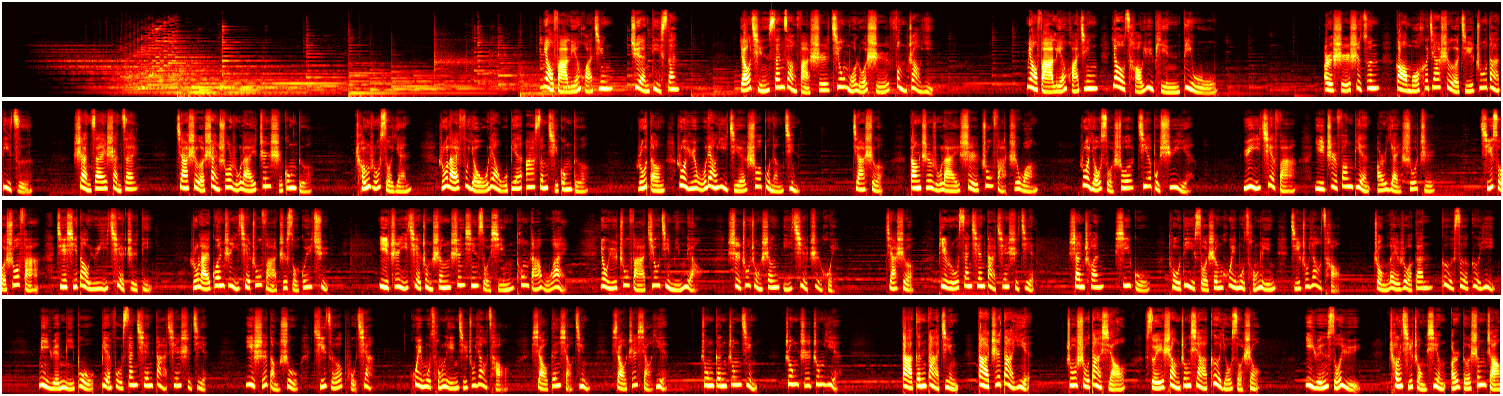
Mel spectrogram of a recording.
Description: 《妙法莲华经》药草喻品第五 - 诵经 - 云佛论坛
